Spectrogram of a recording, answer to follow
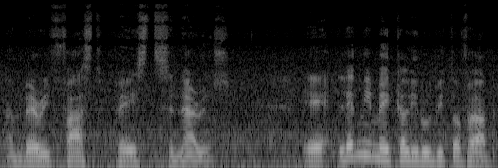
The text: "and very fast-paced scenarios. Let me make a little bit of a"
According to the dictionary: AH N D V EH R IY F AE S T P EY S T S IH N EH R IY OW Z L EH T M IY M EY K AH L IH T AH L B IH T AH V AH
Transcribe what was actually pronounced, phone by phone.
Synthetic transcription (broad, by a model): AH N V EH R IY F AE S T P EY S T S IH N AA R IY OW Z L EH T M IY M EY K AH L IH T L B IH T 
